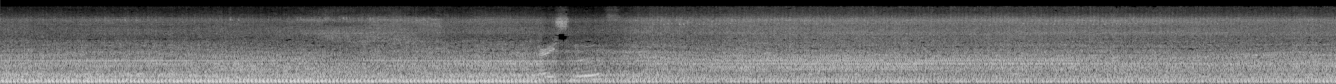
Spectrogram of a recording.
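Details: Yard Machines MTD lawn tractor, 20HP Briggs single-cylinder OHV, CVT, test ride after magneto bypass and deck repair: even, steady note holding speed under load, one brief dip but no misfire or knock; smooth and healthy.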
